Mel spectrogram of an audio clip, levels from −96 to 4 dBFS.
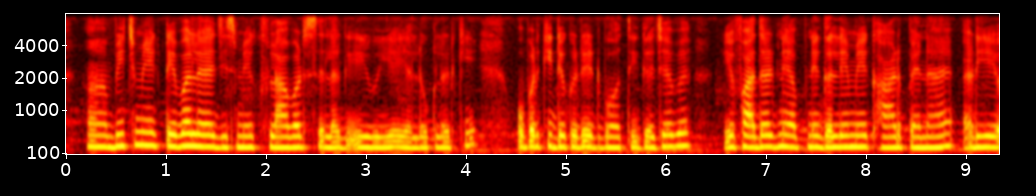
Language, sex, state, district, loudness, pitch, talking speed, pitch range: Hindi, male, Bihar, Araria, -22 LUFS, 230 Hz, 210 wpm, 220-235 Hz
